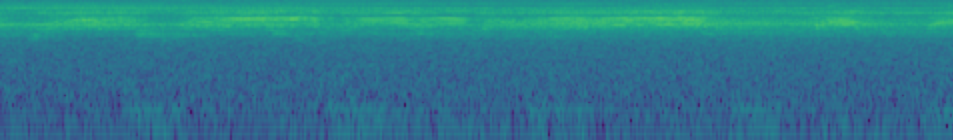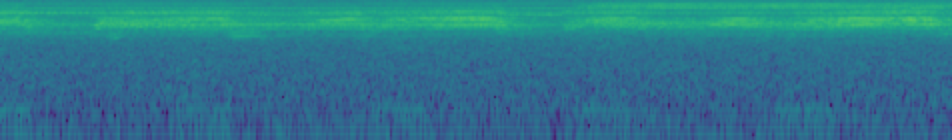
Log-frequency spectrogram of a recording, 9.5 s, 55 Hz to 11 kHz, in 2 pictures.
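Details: Summer call of the minmin cicada, 24 July 2016: an unbroken, piercing buzz rising and falling in rhythmic pulses roughly every half second, steady throughout.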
